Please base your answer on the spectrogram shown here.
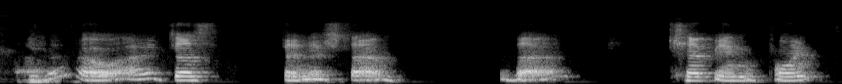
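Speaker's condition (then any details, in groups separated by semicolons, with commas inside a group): ALS; voice changed early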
